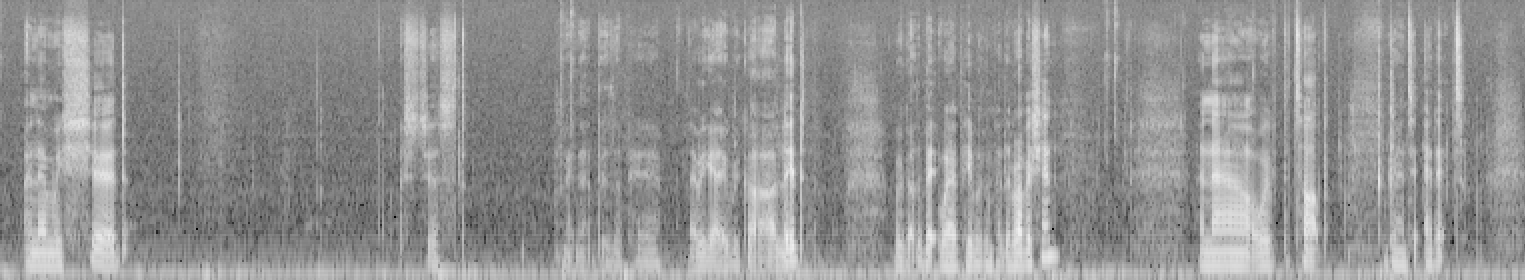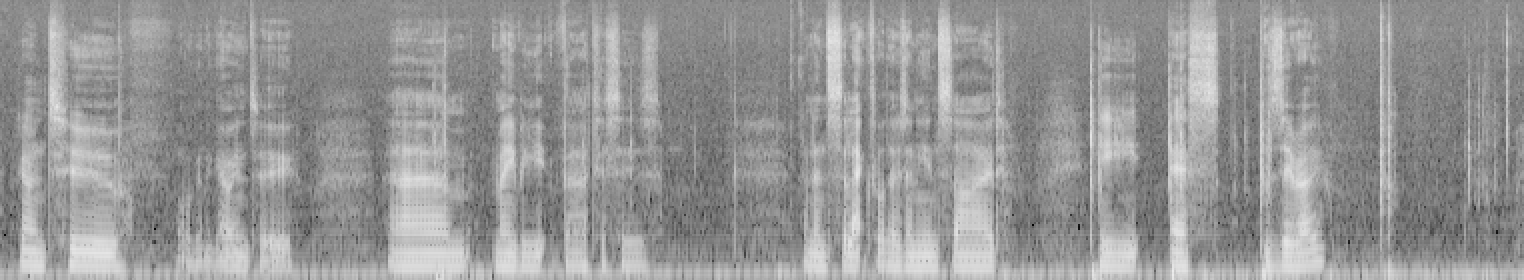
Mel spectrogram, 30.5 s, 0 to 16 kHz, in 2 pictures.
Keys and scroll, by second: 13.8 Tab, 19.5 1, 26.1 e.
